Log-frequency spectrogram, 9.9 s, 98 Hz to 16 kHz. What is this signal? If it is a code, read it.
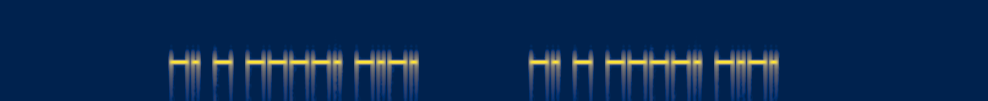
Morse code, heard as a keyed tone, about 22 wpm, 700 Hz. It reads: NT9C NT9C
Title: USA Call Signs - 4 Characters - Repeated 2x - 22wpm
